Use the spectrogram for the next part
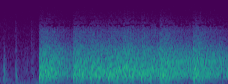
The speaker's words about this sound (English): You'll have to return the gunfire.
